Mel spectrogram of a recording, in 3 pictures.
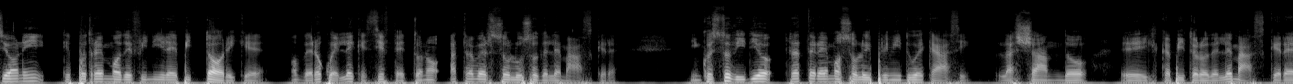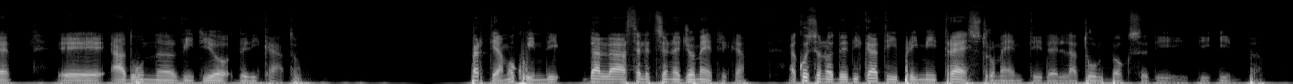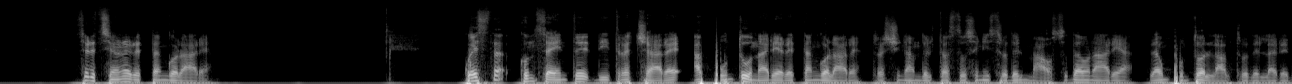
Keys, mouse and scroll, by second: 28.4 click, 32.1-34.2 drag.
